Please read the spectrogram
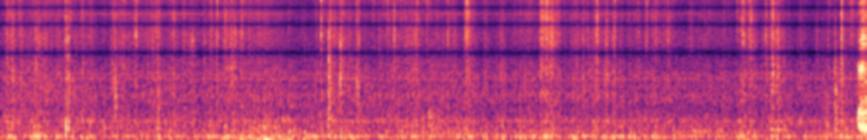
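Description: Quiet room tone through the pulpit microphone: a steady low hum and hiss, with a few faint rustles and ticks from handling an open Bible at the lectern.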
